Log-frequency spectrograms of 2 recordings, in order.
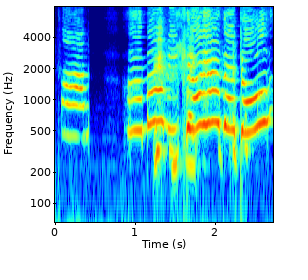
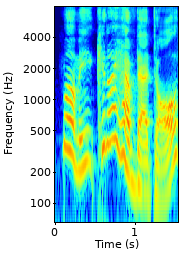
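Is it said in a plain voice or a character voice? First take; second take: character voice; plain voice. First: It is said in a put-on child's voice. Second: It is read in a plain narrating voice.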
